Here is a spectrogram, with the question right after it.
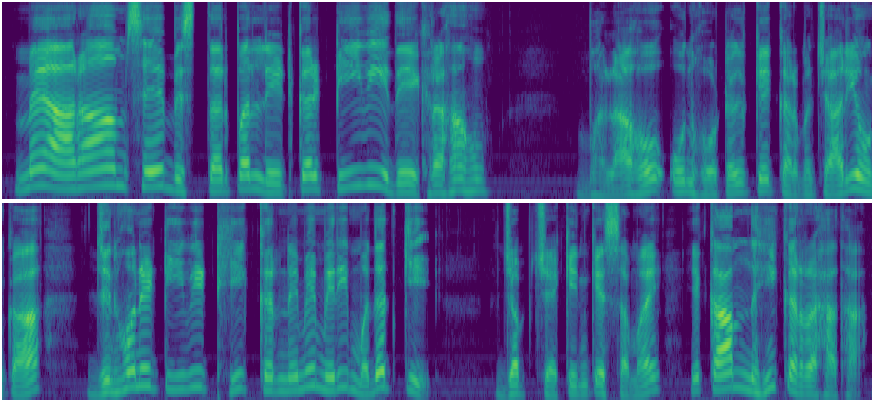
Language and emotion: Hindi, happy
